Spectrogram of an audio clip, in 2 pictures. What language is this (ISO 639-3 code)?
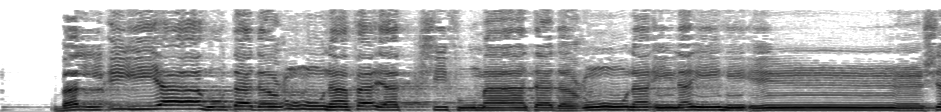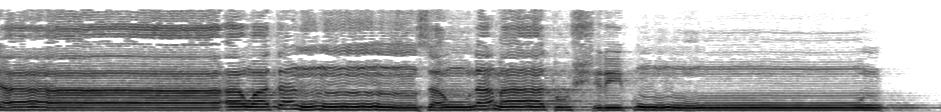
ara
